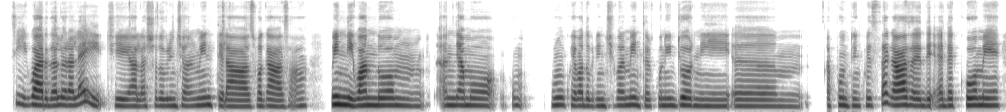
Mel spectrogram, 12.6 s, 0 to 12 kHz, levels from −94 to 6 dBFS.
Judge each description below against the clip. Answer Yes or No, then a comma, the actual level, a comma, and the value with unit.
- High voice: Yes, high, 205 Hz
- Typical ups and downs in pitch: No, narrow, 1.9 semitones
